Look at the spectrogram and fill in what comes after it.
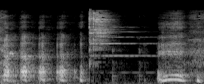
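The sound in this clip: Wine glasses of red Médoc wine clink once in a toast, a bright, ringing chime that sustains and fades over about half a second, with people talking before and after.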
